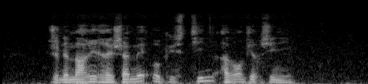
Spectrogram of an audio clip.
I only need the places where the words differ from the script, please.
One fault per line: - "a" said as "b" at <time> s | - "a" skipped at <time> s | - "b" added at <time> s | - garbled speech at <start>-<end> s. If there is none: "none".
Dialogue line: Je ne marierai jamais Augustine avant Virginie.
none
